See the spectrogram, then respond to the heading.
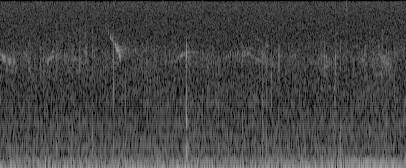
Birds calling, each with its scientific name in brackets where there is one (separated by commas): Hawaii Amakihi (Chlorodrepanis virens), Eurasian Skylark (Alauda arvensis)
